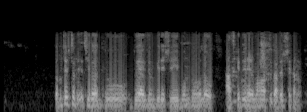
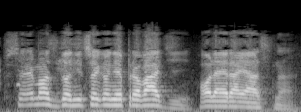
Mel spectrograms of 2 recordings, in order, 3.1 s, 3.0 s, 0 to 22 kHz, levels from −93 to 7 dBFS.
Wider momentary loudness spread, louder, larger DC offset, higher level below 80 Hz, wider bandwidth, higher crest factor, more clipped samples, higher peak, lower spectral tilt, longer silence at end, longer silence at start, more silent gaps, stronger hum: second, 3 LU vs 8 LU; second, -30 LUFS vs -12 LUFS; neither; second, -54 dBFS vs -40 dBFS; second, 8.2 kHz vs 9.2 kHz; first, 20 dB vs 12 dB; neither; second, -10 dBFS vs 0 dBFS; about the same, -5 dB/octave vs -5 dB/octave; about the same, 0.05 s vs 0.05 s; first, 0.55 s vs 0.05 s; neither; neither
